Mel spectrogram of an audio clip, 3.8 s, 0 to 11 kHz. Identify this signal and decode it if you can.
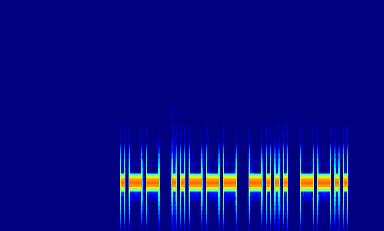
Morse code, heard as a keyed tone, about 28 wpm, 700 Hz. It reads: W2BZ
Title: USA Call Signs - 4x Character Spacing - 28wpm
